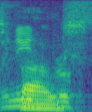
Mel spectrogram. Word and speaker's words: Faust: Sorry, Faust. Where's Brooks? Faust. Faust. Yeah, it's Faust.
